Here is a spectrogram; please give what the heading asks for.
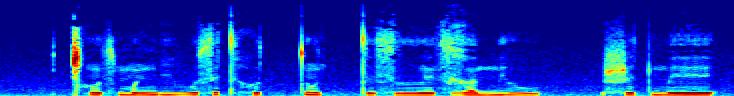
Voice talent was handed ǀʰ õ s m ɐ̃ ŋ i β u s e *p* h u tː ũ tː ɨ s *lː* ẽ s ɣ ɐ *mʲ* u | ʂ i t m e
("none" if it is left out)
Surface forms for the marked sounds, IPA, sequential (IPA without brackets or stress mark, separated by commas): t, lː, mʲ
